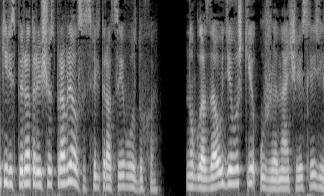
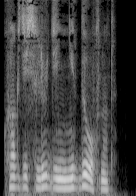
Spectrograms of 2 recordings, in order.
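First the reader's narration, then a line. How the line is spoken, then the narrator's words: Through gritted teeth. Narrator (Russian): процедила Майя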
